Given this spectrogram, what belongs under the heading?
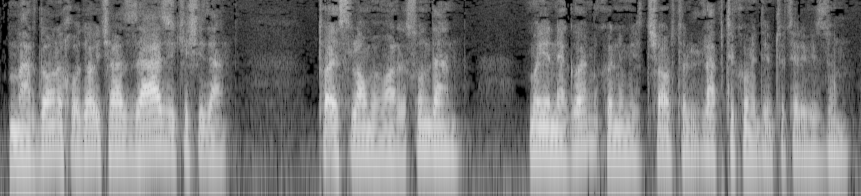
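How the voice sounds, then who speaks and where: A man's voice: medium pitch, gravelly, mellow, husky. A man preaching a religious sermon with Arabic scripture quotations, building long lists and asking rhetorical questions.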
